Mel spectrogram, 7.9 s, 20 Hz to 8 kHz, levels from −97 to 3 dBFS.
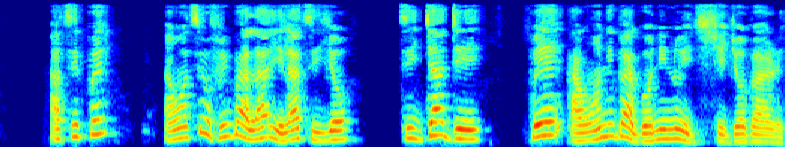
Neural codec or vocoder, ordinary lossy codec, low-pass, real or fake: none; AAC, 32 kbps; 7.2 kHz; real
